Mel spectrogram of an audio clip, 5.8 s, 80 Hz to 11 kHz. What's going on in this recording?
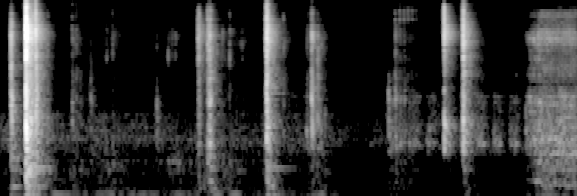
15 REWIND START
Recording of a Panasonic NV-J30HQ VCR.
cassette, loop, pack, recording, retro, tape, vcr, vhs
